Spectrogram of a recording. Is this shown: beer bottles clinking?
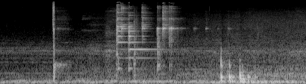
yes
